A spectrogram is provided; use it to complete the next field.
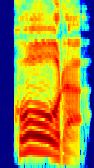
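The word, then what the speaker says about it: コーラ: so we'd say Cola in Japanese it's slightly different quora and a quick note on the pronunciation listen carefully and hopefully you can hear that it's not really a pure l sound Cola la la it's close to an L but more similar to a light D sound very light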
